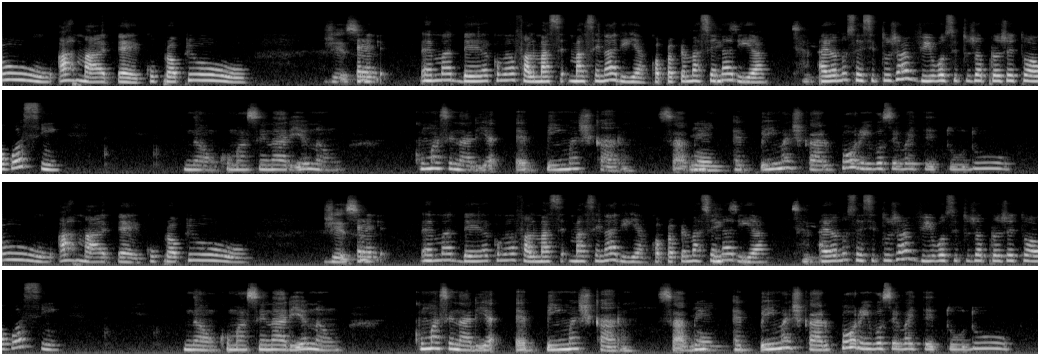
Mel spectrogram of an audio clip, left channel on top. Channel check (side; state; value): right; noise; hum, 29 dB below the sound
